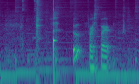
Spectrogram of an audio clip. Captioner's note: cork pops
